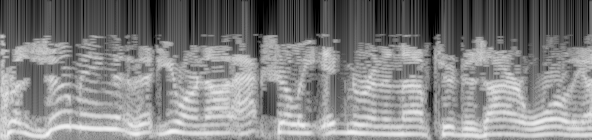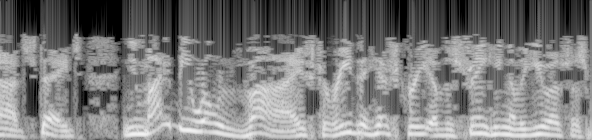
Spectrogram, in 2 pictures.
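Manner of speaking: normal talking voice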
